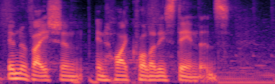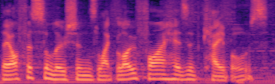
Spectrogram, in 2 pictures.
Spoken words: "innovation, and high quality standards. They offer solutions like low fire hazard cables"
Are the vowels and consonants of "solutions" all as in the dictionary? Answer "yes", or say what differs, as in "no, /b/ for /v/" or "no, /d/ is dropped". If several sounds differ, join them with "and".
yes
